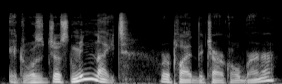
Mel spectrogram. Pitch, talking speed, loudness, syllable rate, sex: 115 Hz, 170 wpm, -17 LUFS, 5.2 syllables/s, male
